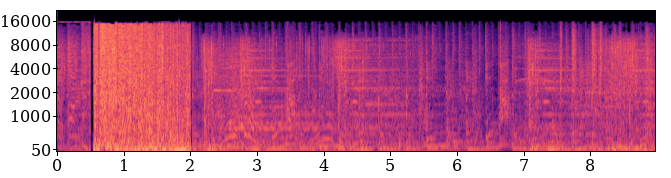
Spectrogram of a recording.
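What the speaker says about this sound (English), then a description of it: "M3, this is where the explosions come in." Explosive skill effects from Mostima's third skill in the mobile game Arknights: a loud broadband blast bursting in after a brief lead-in, followed by dense, continuous rumbling impacts and layered game effects.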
